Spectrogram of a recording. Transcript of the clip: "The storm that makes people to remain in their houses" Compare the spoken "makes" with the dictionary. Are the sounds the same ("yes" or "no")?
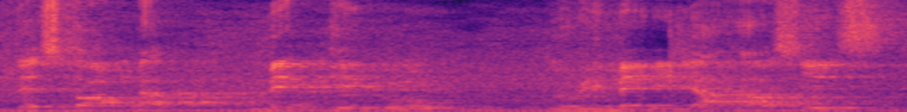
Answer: no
